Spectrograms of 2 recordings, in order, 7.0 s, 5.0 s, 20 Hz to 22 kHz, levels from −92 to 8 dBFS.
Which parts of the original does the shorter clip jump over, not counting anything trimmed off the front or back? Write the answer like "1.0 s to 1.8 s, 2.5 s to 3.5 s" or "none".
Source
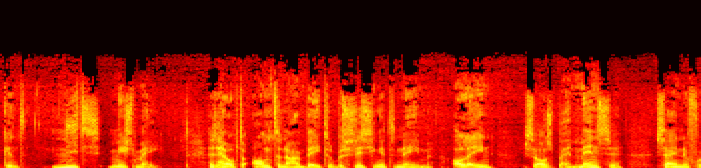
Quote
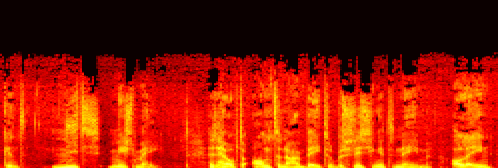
none

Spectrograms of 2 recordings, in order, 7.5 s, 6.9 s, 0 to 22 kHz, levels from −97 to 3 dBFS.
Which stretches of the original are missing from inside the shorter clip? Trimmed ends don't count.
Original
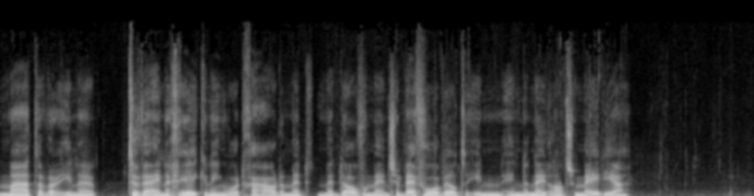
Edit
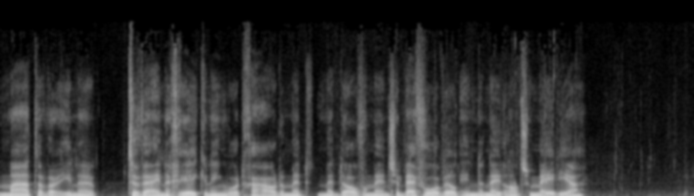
4.6 s to 5.0 s

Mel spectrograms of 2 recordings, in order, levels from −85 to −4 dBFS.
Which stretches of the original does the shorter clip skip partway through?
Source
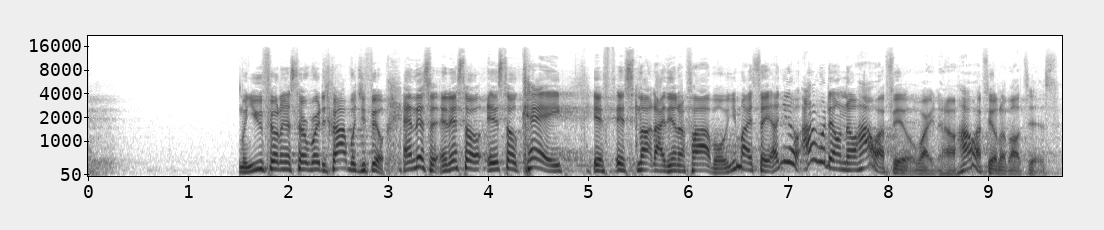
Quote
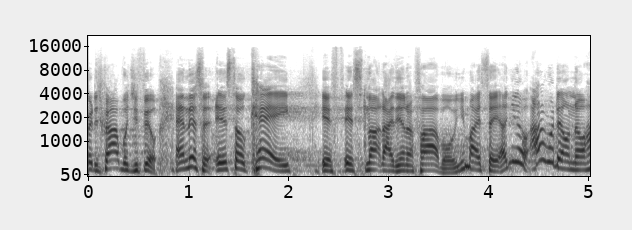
3.5 s to 3.9 s

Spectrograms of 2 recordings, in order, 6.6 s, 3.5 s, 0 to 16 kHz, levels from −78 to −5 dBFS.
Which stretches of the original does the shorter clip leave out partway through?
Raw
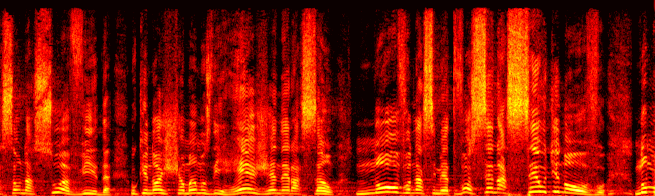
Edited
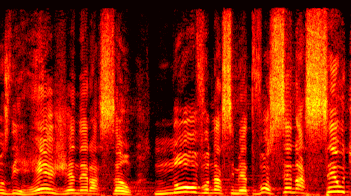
none

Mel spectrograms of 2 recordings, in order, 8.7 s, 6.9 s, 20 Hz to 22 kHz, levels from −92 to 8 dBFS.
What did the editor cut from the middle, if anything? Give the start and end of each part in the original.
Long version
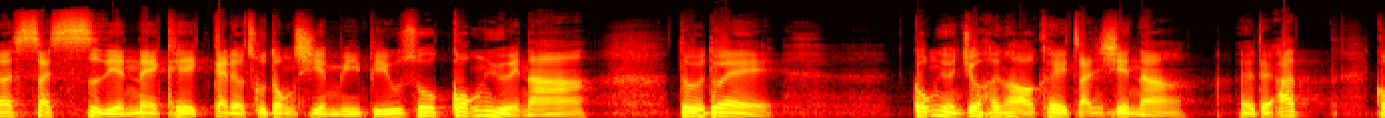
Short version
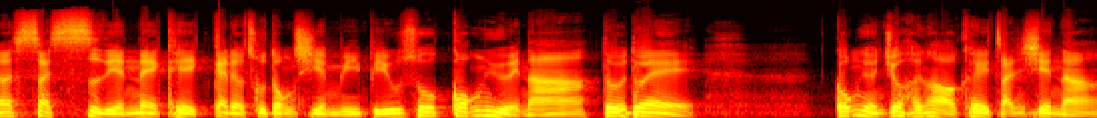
3.7 s to 4.2 s

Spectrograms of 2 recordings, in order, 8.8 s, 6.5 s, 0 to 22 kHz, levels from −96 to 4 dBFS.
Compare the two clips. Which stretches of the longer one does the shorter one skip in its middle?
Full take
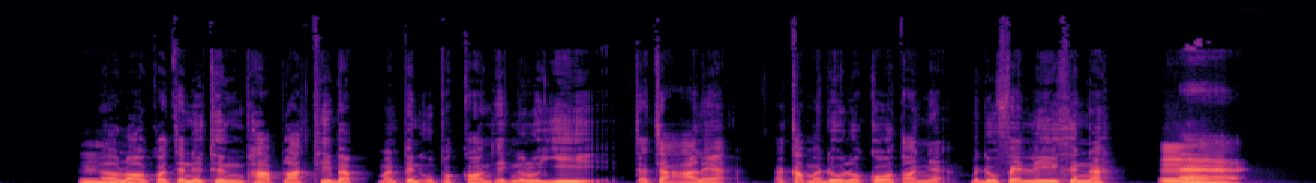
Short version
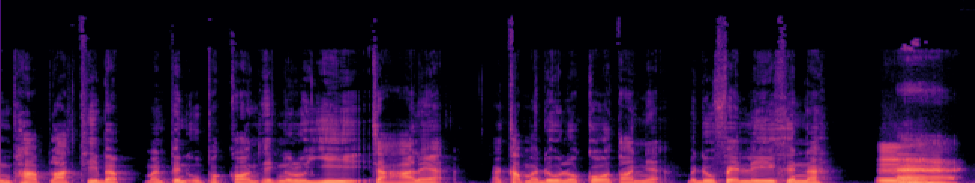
4.0 s to 4.3 s

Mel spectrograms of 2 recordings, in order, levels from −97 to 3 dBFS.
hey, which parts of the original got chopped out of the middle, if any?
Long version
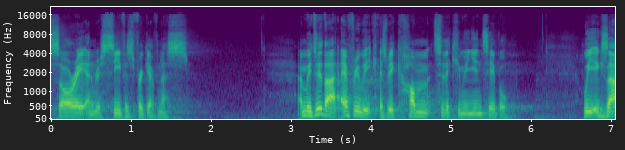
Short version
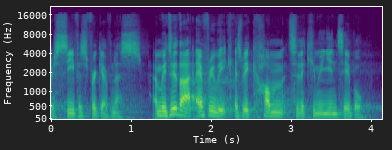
1.8 s to 3.0 s

